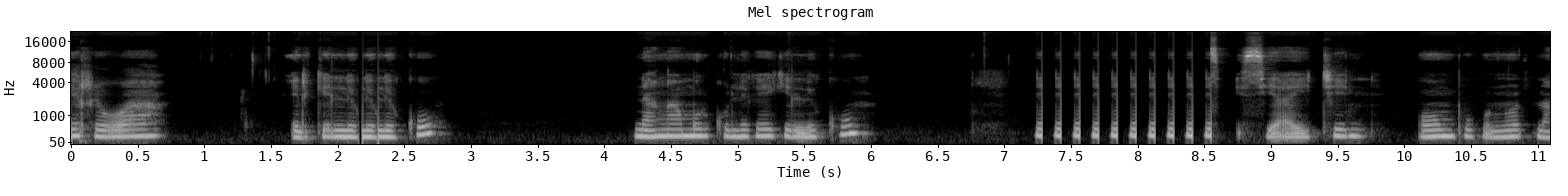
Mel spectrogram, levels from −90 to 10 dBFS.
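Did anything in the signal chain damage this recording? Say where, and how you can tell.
Yes. At playback, the CD is stuck on one turn: a 141 ms slice repeats twice from 2.15 to 2.43 s, then nine times from 7.28 to 8.55 s, with a brief mute at each jump. The fixed, even loop rate distinguishes it from irregular network jitter-buffer repeats.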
